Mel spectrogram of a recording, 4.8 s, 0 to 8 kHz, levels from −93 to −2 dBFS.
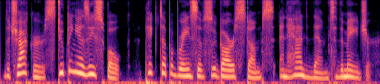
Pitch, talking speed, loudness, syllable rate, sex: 200 Hz, 240 wpm, -19 LUFS, 6.2 syllables/s, female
